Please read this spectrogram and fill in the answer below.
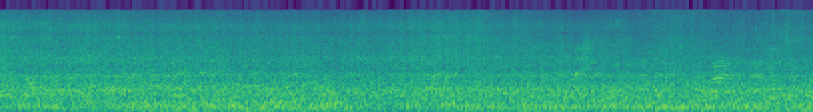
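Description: Thames Clipper catamaran's engines running and its hull churning the water as it manoeuvres alongside the pier: a steady, loud rumble and wash.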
